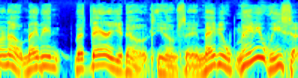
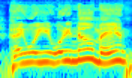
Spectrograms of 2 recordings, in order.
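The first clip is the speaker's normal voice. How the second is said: higher, hearty Southern greeting; Southern mechanic voice; 12 semitones higher than usual. Retold or imitated. Host imitating auto shop guys' Southern greeting. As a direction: greet like a good old boy. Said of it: "they're like".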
